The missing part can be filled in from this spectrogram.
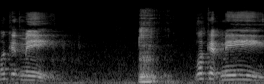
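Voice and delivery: put-on proud tone. Describing a proud father posting photos of himself, imitating the proud father. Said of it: "I love her impression of him as well".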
